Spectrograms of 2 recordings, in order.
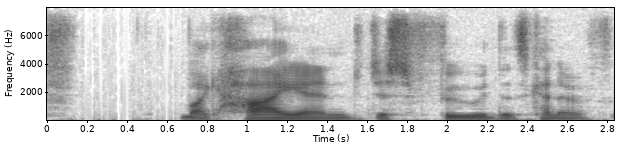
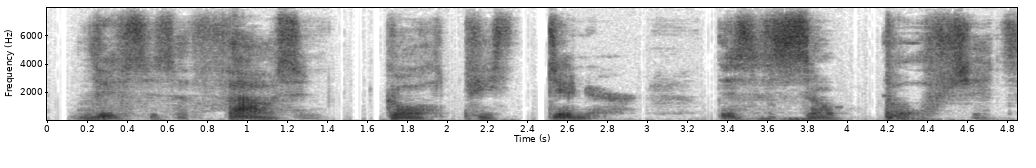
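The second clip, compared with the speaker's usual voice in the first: breathy, whispered grumbling; 6 dB louder than usual. Describing the captain's voice echoing through your mind, grumbling to himself. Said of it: "just kind of grumbling to himself almost".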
